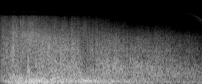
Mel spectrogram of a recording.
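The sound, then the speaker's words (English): An energy beam fired from a planet strikes a starship's shields in an audio drama effect: a single loud, deep, rumbling blast that hits at once and slowly fades over about two seconds. “Admiral, sudden buildup of energy from the planet. It's firing some kind of beam at us. Shields, brace for impact.”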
